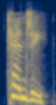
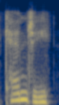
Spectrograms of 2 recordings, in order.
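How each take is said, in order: First: Sharp loud snap, higher; snapped name. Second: Said in the usual way. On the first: Acted. Woman snapping at stubborn wolf mate, loud sharp call. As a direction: bark his name with full dominance. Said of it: "she snapped".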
